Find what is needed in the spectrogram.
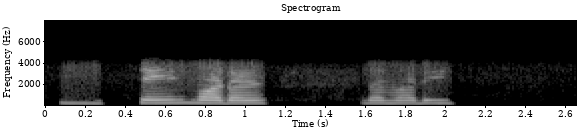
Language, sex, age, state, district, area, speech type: Tamil, female, 18-30, Tamil Nadu, Thanjavur, rural, conversation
